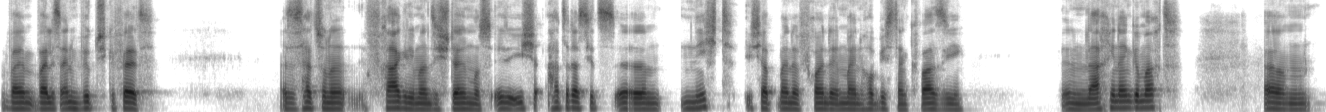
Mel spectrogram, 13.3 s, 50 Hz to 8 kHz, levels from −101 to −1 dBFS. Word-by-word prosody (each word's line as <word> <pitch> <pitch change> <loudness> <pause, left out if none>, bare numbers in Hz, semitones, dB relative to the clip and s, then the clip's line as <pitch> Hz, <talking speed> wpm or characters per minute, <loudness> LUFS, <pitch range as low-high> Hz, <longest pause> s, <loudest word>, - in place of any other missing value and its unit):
weil 115 -3 +1
weil 115 -1 +5
es 110 - -1
einem 115 -1 0
wirklich 125 0 -1
gefällt? 465 0 +3 1.3
Es 110 - -3
ist 110 +2 -3
halt 120 -1 +1
so 120 - 0
'ne 115 -1 +2 0.2
Frage, 125 -1 +2
die 110 - +2
man 110 -1 +1
sich 100 -1 -3
stellen 110 0 +3
muss. 100 -1 -2
Also, 115 0 0
ich 110 +2 -1
hatte 125 +2 -4
das 125 -2 +2
jetzt, 120 +1 -3
ähm, 110 -2 +2 0.2
nicht. 120 +5 -5
Ich - - -6
habe - - +2
meine 115 -2 +1
Freunde 110 0 +1
in 105 - -1
meinen 105 -2 0
Hobbys 110 0 -3
dann 100 -1 -3
quasi 105 -1 0 1.0
im 105 -1 -2
Nachhinein 130 +5 +2
gemacht. 130 0 0 0.8
Ähm 105 -2 0
110 Hz, 165 wpm, -24 LUFS, 105-120 Hz, 1.3 s, weil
